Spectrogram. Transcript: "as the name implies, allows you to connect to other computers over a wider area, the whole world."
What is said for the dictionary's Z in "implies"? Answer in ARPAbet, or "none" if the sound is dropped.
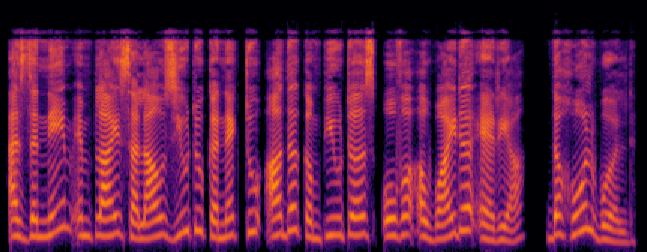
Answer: S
